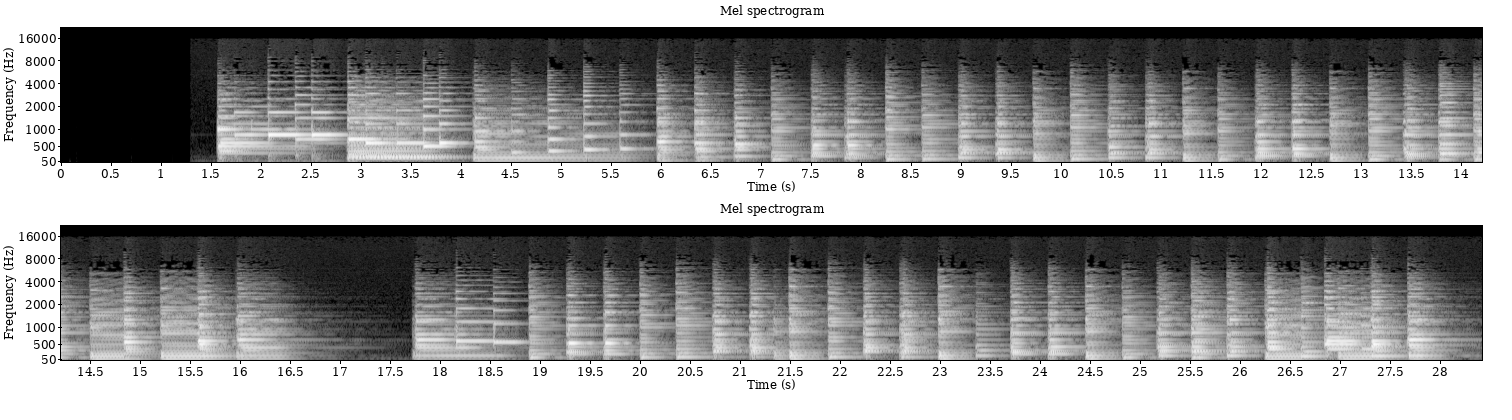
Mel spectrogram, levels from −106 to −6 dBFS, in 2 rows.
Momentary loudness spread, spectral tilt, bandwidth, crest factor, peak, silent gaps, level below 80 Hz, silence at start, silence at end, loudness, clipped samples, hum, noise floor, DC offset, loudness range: 12 LU; -7 dB/octave; 8.8 kHz; 18 dB; 0 dBFS; none; -38 dBFS; 1.55 s; 0.25 s; -19 LUFS; under 0.1%; none; -66 dBFS; under 0.1%; 8 LU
